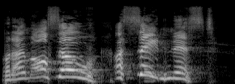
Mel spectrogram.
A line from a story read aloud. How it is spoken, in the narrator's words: Hagrid paused angrily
